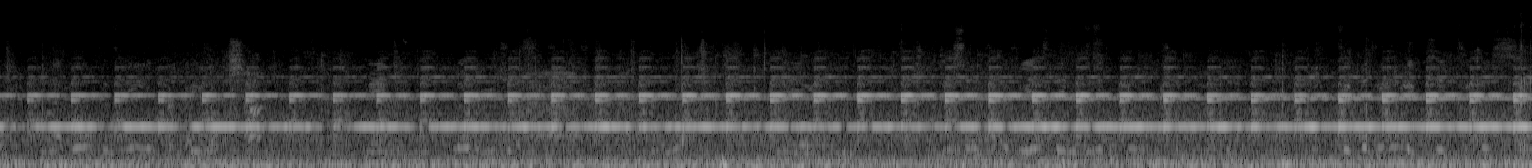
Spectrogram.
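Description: A distant passenger railcar approaches with a low, steady rumble. Over it sit a steady high tone and an evenly pulsing beep, about two and a half pulses a second.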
